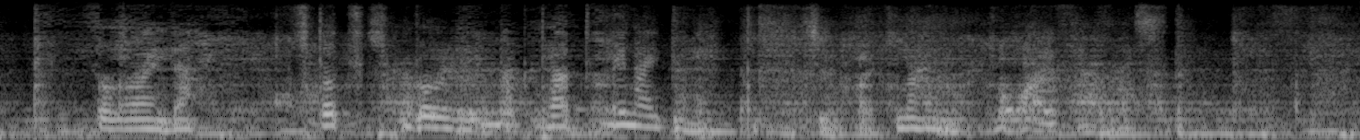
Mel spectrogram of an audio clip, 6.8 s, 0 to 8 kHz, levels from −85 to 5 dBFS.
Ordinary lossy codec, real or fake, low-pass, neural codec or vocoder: Opus, 24 kbps; fake; 7.2 kHz; codec, 24 kHz, 1 kbps, SNAC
